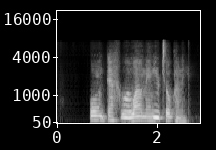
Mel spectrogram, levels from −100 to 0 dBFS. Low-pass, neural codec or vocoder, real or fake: 7.2 kHz; codec, 16 kHz, 0.5 kbps, X-Codec, HuBERT features, trained on general audio; fake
